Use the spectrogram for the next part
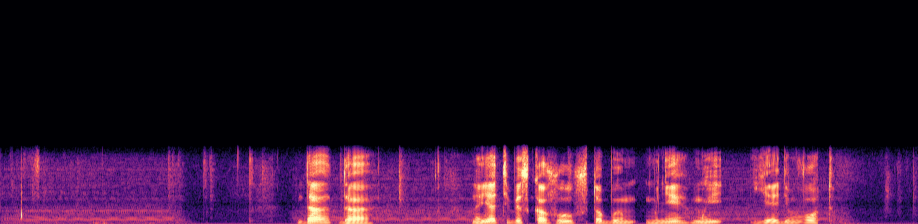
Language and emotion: Russian, neutral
